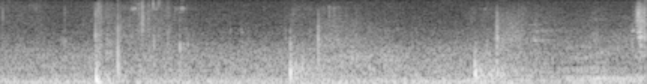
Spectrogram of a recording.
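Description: Quiet footsteps climb the front steps of a silent house off an unlit paved courtyard: three soft, evenly spaced thuds with no voices.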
